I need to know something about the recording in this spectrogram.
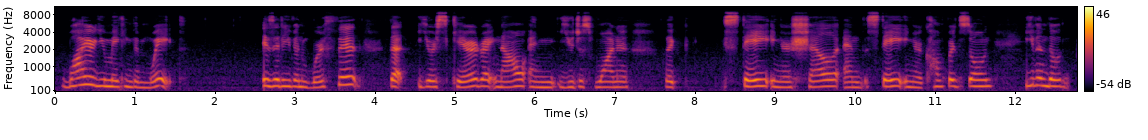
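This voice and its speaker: A woman's voice: on the high side, no echo, muffled recording. Young woman doing a bubbly motivational podcast under blankets, super dry close sound, music behind. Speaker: podcast host. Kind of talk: casual solo podcast monologue. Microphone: close microphone.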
